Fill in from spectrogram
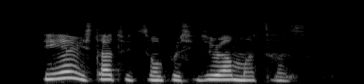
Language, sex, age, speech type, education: Nigerian Pidgin, female, 15-29, spontaneous, tertiary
